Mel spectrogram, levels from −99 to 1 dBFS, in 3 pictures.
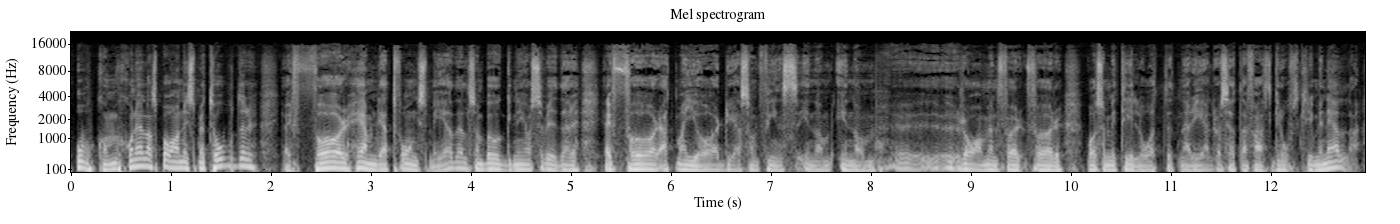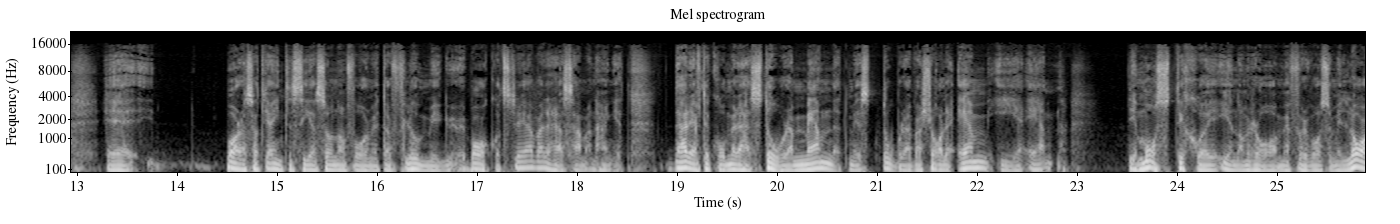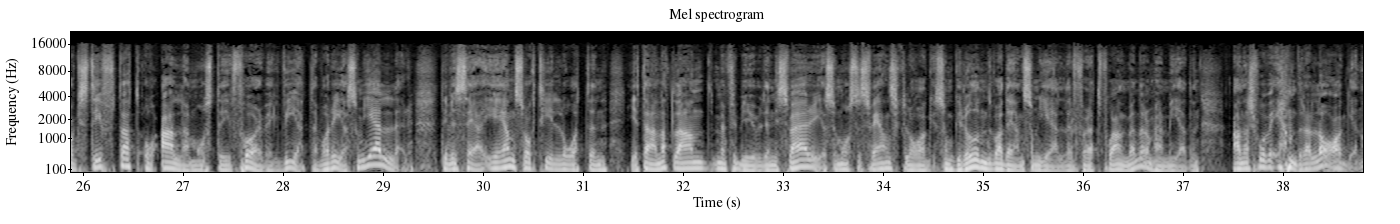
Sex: male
